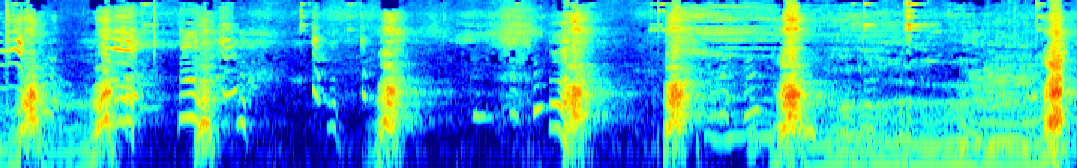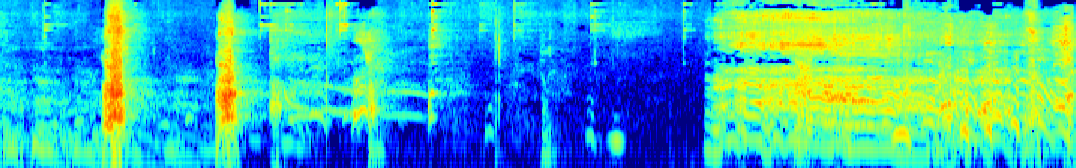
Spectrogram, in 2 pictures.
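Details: A dog fighting a buffalo barks steadily and loudly about once per second, then the last seconds turn into a rough, noisy, snarling scuffle.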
